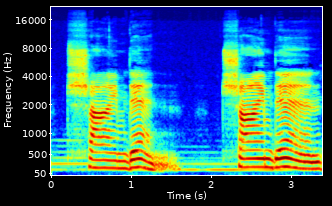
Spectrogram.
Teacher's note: make sure we link the Ed with a fast D to the word in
